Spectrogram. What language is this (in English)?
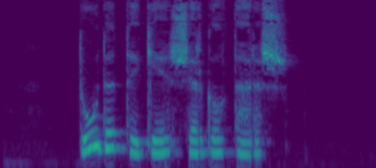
Mari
